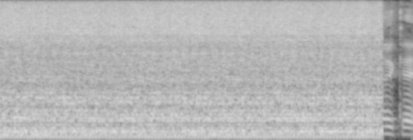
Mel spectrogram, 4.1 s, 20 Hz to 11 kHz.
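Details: 1977 Chevrolet C10 V8, first start after sitting nearly 2 years, gas poured in carburetor: steady even idle with low regular pulse, no knocks or misses; running pretty good.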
